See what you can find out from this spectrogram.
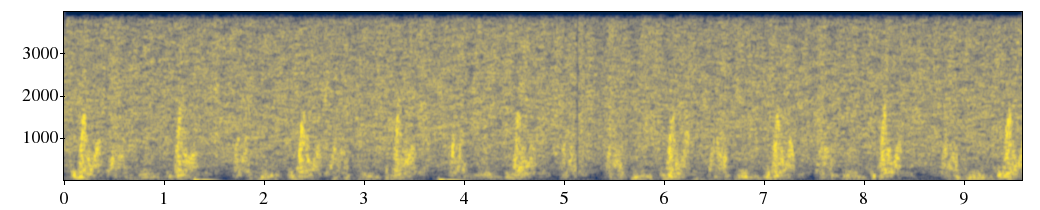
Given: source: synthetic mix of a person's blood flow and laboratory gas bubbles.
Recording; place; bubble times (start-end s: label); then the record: Doppler ultrasound of blood flow; precordium
no bubbles
From the record:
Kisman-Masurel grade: 000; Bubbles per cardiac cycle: 0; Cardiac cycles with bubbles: 0%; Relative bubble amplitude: no bubbles discernible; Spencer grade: 0 (complete lack of bubble signals)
